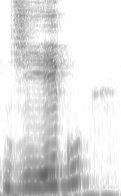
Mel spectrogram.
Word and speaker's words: Diego: is the fact that the combinations the I, the E, well, the I always and the E at the end of the word, they have a sound that is like J in jeans. So you say Diego tarde.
